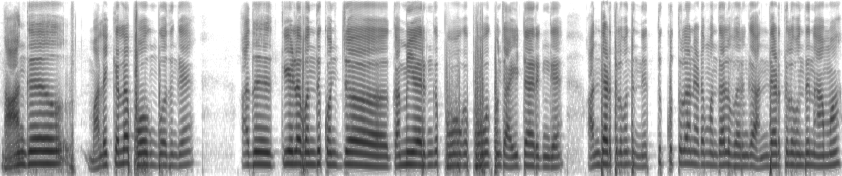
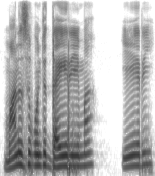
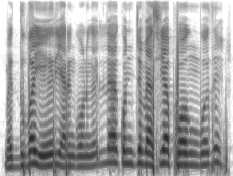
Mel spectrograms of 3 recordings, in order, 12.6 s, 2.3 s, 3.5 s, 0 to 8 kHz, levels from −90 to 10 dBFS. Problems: constant background noise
